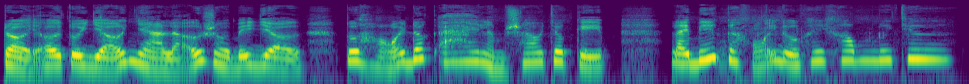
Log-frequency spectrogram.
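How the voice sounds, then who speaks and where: A woman's voice: fairly high pitch, animated, moderate pace, no echo. A humble poor village man, voiced by a woman reader speaks hesitantly with a Southern Vietnamese accent. The recording is dry and close. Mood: pleading.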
